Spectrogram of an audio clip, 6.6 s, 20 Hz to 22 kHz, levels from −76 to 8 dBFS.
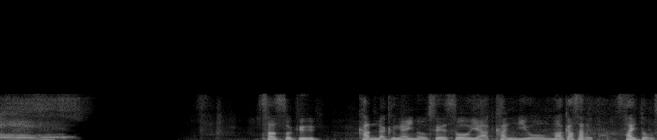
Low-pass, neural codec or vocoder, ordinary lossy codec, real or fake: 7.2 kHz; codec, 24 kHz, 1.2 kbps, DualCodec; none; fake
